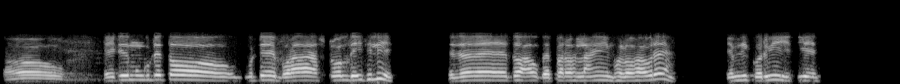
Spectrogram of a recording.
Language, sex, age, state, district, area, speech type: Odia, male, 18-30, Odisha, Sambalpur, rural, conversation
